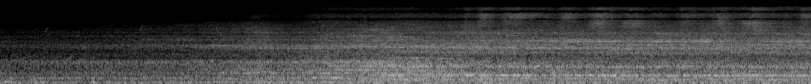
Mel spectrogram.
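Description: A second train approaches and rumbles past, growing louder.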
